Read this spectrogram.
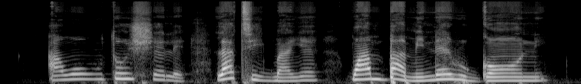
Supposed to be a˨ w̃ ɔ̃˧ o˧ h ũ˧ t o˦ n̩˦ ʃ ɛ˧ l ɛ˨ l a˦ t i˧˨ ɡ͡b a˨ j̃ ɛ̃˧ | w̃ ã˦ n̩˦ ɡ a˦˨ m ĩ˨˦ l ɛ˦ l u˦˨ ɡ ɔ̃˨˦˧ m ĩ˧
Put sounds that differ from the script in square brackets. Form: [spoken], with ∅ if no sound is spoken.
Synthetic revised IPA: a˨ w̃ ɔ̃˧ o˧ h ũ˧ t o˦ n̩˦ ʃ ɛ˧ l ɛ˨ l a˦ t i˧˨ ɡ͡b a˨ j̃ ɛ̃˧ | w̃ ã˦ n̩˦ [b] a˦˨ m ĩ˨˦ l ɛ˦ [ɾ] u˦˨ ɡ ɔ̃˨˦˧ [n] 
